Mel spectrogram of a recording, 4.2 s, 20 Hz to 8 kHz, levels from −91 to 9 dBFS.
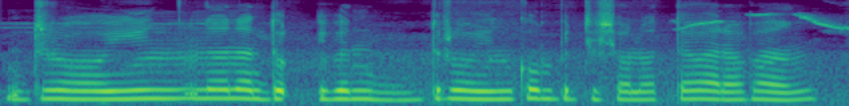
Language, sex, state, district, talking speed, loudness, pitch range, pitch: Chakma, female, Tripura, Unakoti, 115 wpm, -16 LUFS, 225-240 Hz, 230 Hz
